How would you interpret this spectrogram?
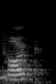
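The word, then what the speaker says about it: thought: एच जी एच भी क्या है यहां पे साइलेंट लेटर है ऐसे ही थॉट थॉट में भी ओ यू क्या है यू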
